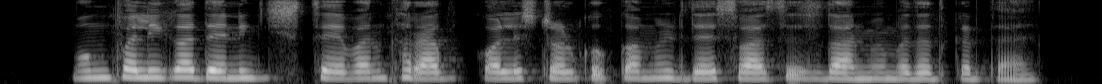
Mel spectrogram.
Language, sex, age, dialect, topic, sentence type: Hindi, female, 18-24, Hindustani Malvi Khadi Boli, agriculture, statement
